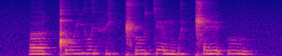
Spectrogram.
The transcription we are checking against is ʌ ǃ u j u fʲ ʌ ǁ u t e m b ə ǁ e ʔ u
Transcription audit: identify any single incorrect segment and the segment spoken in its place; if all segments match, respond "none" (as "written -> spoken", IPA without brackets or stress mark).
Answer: none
